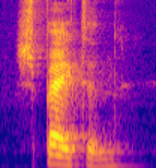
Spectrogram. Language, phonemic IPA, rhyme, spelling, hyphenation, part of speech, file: Dutch, /ˈspɛi̯tən/, -ɛi̯tən, spijten, spij‧ten, verb, Nl-spijten.ogg
- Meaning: 1. to cause regret to, to cause to be sorry 2. to regret, to be sorry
